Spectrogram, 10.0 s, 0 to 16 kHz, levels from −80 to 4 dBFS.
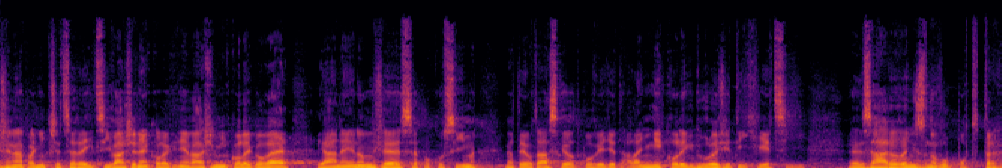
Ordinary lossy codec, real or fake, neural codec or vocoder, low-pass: MP3, 96 kbps; fake; codec, 44.1 kHz, 7.8 kbps, Pupu-Codec; 14.4 kHz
